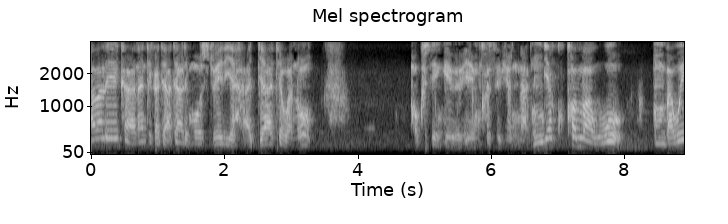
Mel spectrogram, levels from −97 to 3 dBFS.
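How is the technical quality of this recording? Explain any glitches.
Nothing to flag: the recording runs steady throughout, with no audible problem at any point.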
